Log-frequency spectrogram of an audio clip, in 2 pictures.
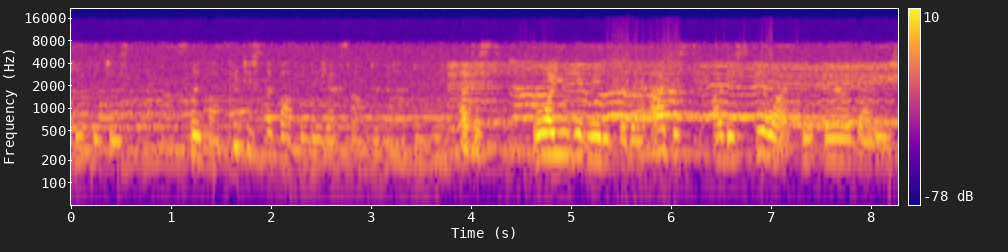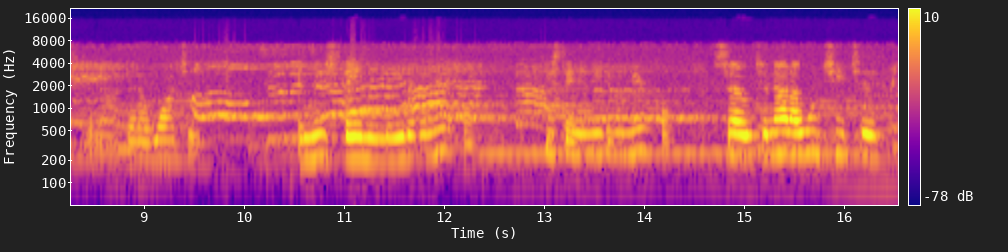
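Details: Adult speaker, broadcast; ordinary speech.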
